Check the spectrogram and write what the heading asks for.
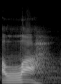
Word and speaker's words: Allah: It is pronounced A-double-L, exhale with love, Allah.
